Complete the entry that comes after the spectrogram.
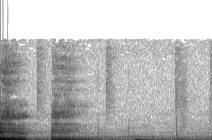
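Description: Two rough coughs in quick succession, loud, followed by a soft low thump and quiet room noise.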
